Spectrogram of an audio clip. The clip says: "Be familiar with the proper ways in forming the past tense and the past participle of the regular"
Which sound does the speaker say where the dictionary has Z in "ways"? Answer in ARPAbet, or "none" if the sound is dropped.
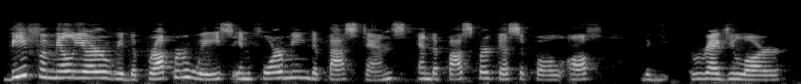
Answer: S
